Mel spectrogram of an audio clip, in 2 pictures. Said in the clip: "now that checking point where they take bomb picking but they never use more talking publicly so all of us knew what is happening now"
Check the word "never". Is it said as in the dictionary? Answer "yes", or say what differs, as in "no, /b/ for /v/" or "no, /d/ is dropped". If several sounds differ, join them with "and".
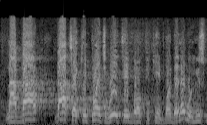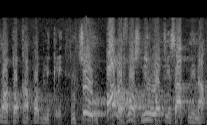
no, /w/ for /v/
